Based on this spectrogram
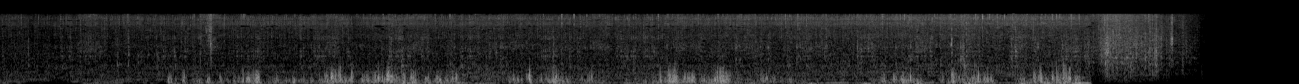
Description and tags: Brake Grass Med Speed OS
Mountain Bike Braking on Grass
